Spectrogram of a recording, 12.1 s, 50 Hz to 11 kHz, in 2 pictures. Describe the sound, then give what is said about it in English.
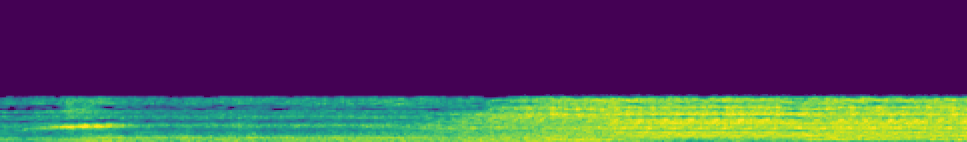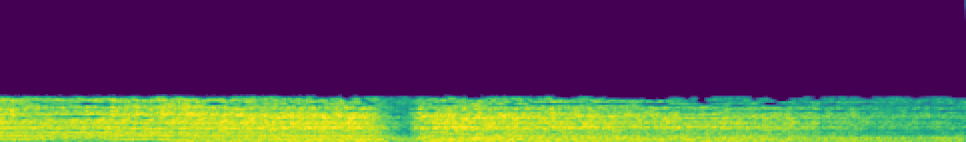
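A spaceship's solar drive engine cutting in during an early-1950s radio drama: a steady droning hum with whining tones that swells after a few seconds and then holds loud and continuous, with a brief dip near the end. “I'll cut in the solar drive and we'll move into the closest one.”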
